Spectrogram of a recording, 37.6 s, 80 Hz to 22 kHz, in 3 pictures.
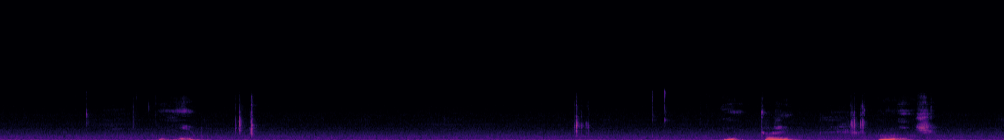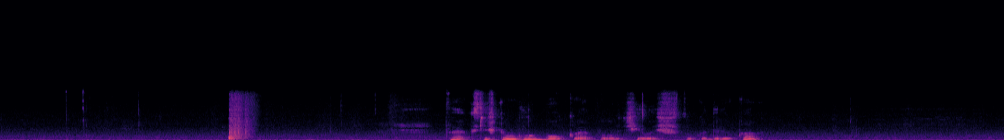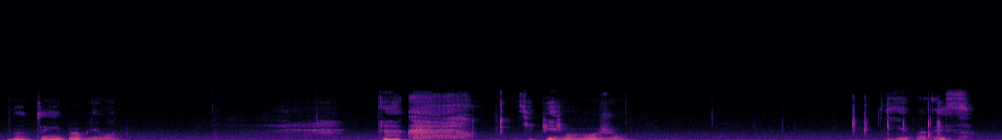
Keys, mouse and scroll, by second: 3.4 e, 11.0 s, 14.7-17.7 middle drag, 33.3-36.1 middle drag, 36.1 e.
